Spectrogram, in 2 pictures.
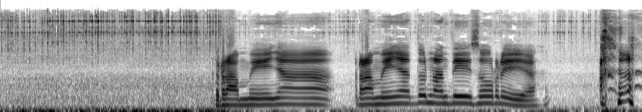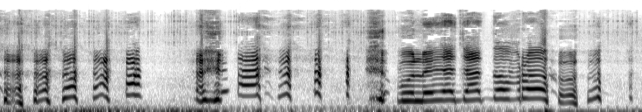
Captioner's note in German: Lacht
